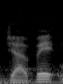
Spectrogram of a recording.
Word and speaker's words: Yahvé: La pronunciación más correcta, sin embargo, sería la de Yahvé.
